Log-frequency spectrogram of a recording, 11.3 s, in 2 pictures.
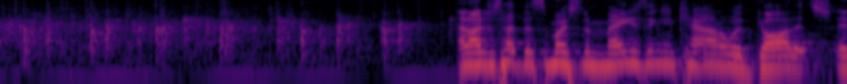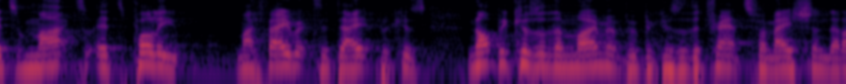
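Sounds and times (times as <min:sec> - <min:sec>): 
audience clapping: 0:00.0 - 0:03.4
speech: 0:03.1 - 0:11.2.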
